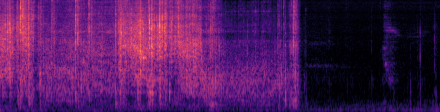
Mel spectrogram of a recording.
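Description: A die-cast toy car rolling down a plastic racetrack, a continuous rattling rolling noise that stops abruptly about three seconds in.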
